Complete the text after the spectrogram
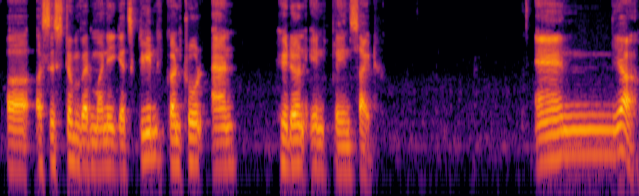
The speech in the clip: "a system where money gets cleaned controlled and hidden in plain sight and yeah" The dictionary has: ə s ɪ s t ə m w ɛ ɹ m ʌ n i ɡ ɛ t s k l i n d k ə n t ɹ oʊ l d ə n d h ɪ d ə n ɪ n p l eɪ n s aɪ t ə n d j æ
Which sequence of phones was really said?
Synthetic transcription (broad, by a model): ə s ɪ s t ə m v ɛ ɹ m ʌ n i ɡ ɛ t s k l i n k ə n t ɹ oʊ l ə n d h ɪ d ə n ɪ n p l eɪ n s aɪ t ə n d j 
